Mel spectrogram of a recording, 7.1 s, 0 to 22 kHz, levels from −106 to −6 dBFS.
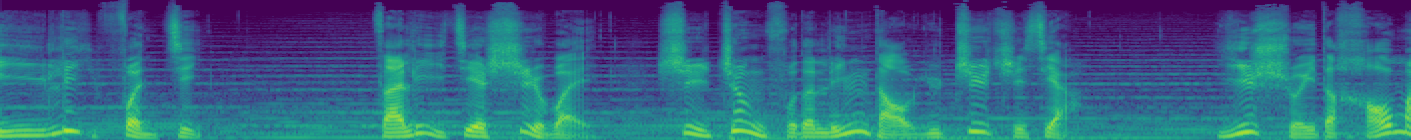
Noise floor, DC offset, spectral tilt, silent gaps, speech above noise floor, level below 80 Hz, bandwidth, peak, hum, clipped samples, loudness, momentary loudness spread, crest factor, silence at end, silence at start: -48 dBFS; under 0.1%; -5 dB/octave; none; 20 dB; -52 dBFS; over 20 kHz; -10 dBFS; none; under 0.1%; -28 LUFS; 21 LU; 20 dB; 0 s; 0 s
